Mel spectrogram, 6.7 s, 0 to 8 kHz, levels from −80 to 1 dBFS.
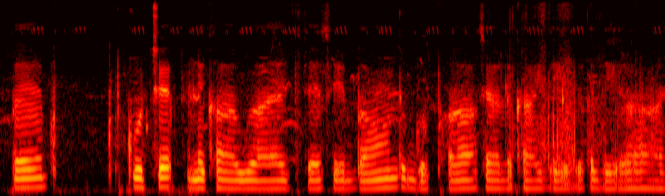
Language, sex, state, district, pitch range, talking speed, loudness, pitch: Hindi, male, Chhattisgarh, Kabirdham, 125-135 Hz, 110 wpm, -36 LUFS, 130 Hz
